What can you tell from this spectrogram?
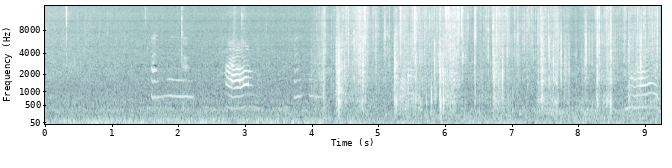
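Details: Community cats, a large black boss cat and a tuxedo cat, lined up to greet their visitor; several short rising-falling meows with clear harmonics, a wavering meow near three seconds, then rustling and handling noises over low background rumble.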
